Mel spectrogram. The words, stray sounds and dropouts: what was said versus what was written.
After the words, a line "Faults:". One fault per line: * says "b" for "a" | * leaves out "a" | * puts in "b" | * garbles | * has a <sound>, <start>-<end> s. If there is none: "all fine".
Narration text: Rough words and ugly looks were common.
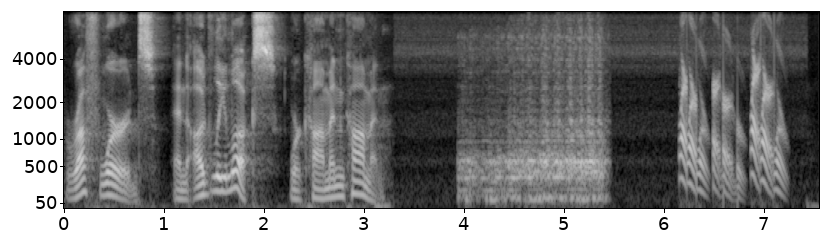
Rough words and ugly looks were common common.
Faults:
* puts in "common"
* has a tap, 3.9-5.5 s
* has a chirp, 6.1-7.3 s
